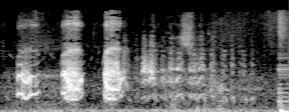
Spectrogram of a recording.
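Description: A wild turkey gobbler with a double beard gobbles outdoors during a hunt, three loud rattling gobble bursts followed by a softer trailing series of calls, fairly close and with no talk over it.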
